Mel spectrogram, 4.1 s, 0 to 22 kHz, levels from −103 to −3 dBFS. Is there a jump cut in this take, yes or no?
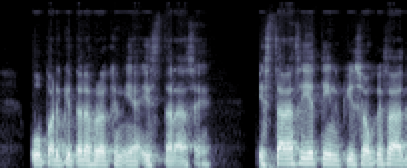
no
